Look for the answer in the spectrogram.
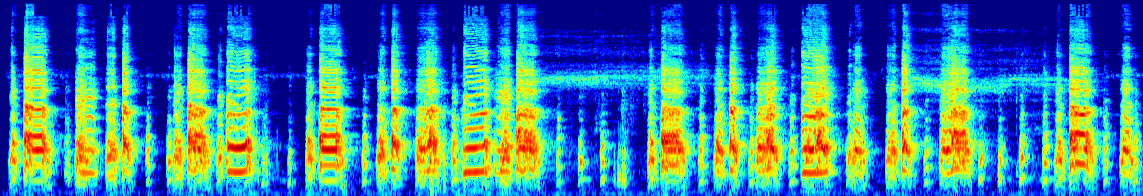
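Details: Farm mother hen clucking softly on her nest ahead of hatching; rapid harsh clucks interspersed with longer tonal squawks, plus a thin high steady whine in the background.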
